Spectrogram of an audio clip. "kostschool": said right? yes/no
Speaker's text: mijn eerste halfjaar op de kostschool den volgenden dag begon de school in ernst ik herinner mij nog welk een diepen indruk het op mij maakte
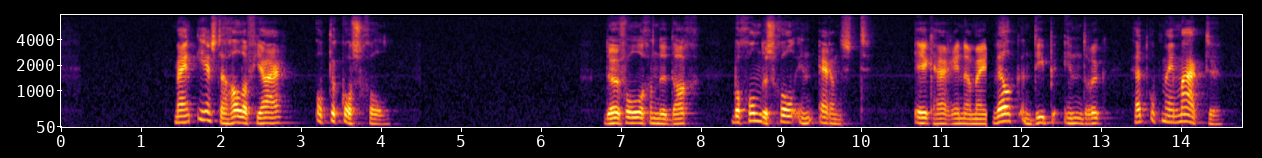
yes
